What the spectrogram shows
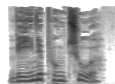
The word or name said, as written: venepunktur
